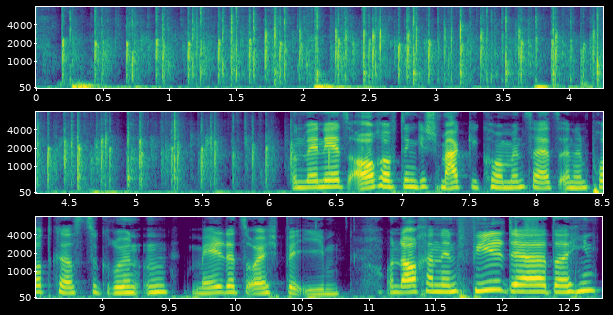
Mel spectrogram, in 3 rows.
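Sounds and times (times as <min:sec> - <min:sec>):
audience applause: 0:00.0 - 0:06.2
speech: 0:06.2 - 0:12.7.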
